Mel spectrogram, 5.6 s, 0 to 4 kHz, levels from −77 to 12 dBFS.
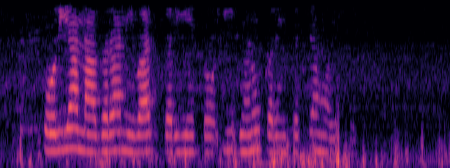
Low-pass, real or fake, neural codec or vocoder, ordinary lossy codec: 3.6 kHz; real; none; MP3, 24 kbps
